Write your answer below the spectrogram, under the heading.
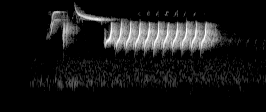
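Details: Bewick's wren song opening with sharp high chips and a sliding whistle, leading into a fast, regular trill of around ten bright buzzy notes.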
